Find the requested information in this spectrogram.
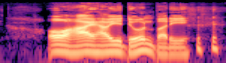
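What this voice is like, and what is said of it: Put-on Canadian accent. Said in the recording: “oh shoot, that was like a Canadian accent”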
